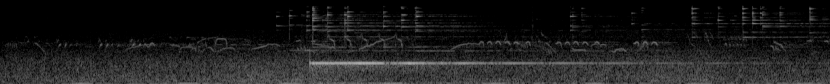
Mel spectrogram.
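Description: A chime struck about three seconds in: one clear ringing note that slowly fades, with light high tinkling near the end, over a soft steady wash of background noise.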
